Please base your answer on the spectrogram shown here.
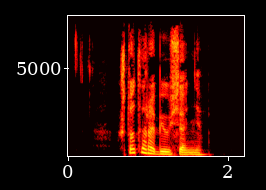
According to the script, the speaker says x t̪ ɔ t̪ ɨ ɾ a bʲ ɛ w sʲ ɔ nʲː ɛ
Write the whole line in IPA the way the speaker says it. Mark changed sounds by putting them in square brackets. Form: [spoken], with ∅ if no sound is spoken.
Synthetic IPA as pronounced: [ʂ] t̪ ɔ t̪ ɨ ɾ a bʲ [i] w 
